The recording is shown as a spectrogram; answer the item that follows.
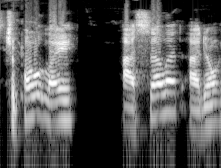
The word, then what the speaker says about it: Chipotle: Mayo yes that's right I said chipot Mayo it's Chipotle I sell it I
